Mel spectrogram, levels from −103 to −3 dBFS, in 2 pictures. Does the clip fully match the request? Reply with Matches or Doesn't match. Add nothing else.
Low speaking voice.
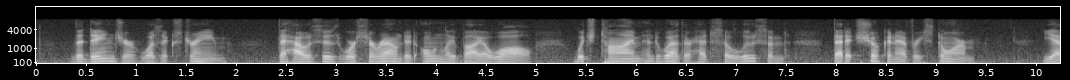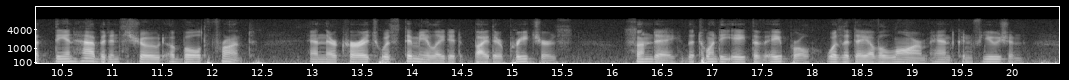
Matches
